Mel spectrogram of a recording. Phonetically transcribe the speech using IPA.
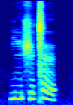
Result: j ĩ ʃ ə ǀ əː

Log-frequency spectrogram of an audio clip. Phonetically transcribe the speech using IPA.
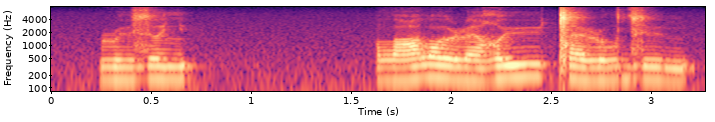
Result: ɭ y z ø lʲ | lˠ ɑ lˠ ɵː ɭ æ ʁ yː ǀ æ ɭ u d͡z yː ŋ

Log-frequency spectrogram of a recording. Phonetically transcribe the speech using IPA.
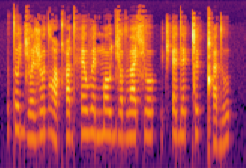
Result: t ɤ˥ d͡ʑ o˨ e̯ ʐ o˥ d ʁ o˩ qʰ ɵ˥ d h ɛ˥ o̯ v ɛ˦ d m ɔ˥ o̯ d͡ʑ ɔ˦ d v a˥ ɕ o˥ | t͡ʃʼ ɛ˥ d ɛ˥ ǀ ʏ˥ ǃʰ a˩ d u˦

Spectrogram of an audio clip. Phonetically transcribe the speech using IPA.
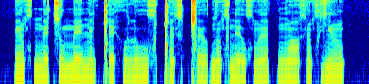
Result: ẽ xʷ ŋ͡m e t͡s u m e n ẽ ǃ e h u l uː xʷ ǃ ɛ̃ x ǀ ø ʊ̯ ɡ ɐ̃ xʷ n e ʊ̯ xʷ ɛ̃ | ŋʷ ɑ̃ x ɛ̃ xʷ zʲ ũ

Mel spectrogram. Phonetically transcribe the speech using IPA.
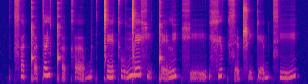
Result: t͡sʰ ə˨ ǃ ə̰˨ t ə˦˥ lʲ ǃʰ ə̰˨ kʰ ə̰˥˩ b | ǀ e˨˩˦ tʰ ṵ˥˩ ŋ͡ǀ e˦˥ x ḭ˦˥ ǃ ḛ˥˩ l i˧˥˧ k x ḭ˧˥˧ | xʲ ʊ˧˥˧ k s ḛ˨ ʈ͡ʂʰ ḭ˦˥ k ḛ˧˥˧ b t͡sʰ i˨˩˦

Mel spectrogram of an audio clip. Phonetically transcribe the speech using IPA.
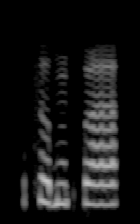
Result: t͡s ʌ b õ p qʷ a

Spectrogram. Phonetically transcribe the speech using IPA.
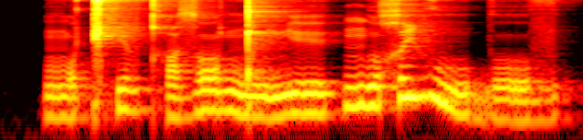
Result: ŋ ɔ˩ ǁʰ ɪ˧ v qʰ ɔ˩ z ɔː˧ ŋ͡ǃ u˩ ɲ ɪ˧ | ŋ u˧ χ i˥ v uː˩ b oː˩ v

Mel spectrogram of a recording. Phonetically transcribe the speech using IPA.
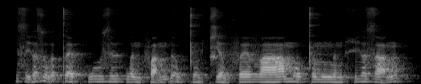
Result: z ḭ˧˥ ə̯ z ṵ˧˥ ə̯ t̪ ɛ˨˩ p̚ h w u˧ z ɨ˧ h w ə˧˩ n f a̰˧˥ m ɗ ə̤˨˩ w t̪ ə̤˨˩ w t͡ɕ ɛ˧˩ w f ɛ˧ v aː˨˦ m o˧ t̪ ə˧ m ŋ ə˨˦ n h i˧ ə̯ z a̰˧˥ ŋ

